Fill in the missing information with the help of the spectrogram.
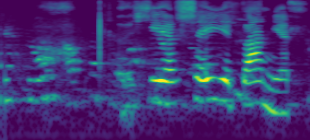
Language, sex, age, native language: Icelandic, female, 9, Icelandic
